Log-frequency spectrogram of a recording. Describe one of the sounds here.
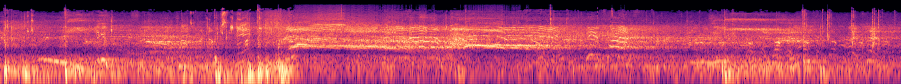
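A ball is struck hard during a volleyball rally.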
